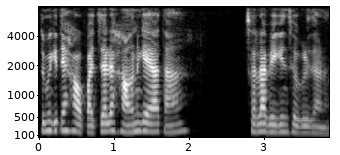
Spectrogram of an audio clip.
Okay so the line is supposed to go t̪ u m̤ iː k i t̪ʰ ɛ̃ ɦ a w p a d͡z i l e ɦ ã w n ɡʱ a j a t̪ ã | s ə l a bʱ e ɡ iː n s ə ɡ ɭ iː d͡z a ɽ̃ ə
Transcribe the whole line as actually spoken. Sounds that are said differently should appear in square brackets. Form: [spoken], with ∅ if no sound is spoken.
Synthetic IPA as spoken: t̪ u m̤ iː k i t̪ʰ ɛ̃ ɦ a w p a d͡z [a] l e ɦ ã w n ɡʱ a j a t̪ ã | s ə l a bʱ e ɡ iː n s ə ɡ ɭ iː d͡z a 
